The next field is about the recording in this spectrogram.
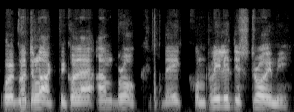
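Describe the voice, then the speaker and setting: A man's voice: mid-range voice, moderate pace, fairly bright tone, no room sound. An older man with a Greek accent, English his second language, pleading as a defendant in a courtroom in broken English. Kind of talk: courtroom testimony.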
